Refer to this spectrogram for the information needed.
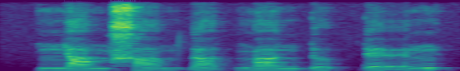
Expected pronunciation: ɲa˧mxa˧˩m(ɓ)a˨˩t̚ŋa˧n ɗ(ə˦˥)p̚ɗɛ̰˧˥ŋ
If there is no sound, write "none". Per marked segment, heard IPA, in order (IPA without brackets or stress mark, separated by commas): ɗ, ə˨˩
